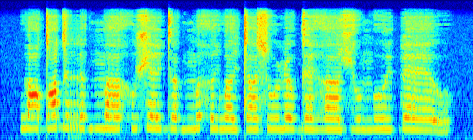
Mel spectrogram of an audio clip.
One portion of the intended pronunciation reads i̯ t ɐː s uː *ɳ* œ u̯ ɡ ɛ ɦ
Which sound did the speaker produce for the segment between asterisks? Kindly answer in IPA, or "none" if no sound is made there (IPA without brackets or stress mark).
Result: ɳ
